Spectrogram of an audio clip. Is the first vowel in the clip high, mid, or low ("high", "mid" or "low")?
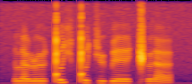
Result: low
